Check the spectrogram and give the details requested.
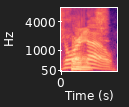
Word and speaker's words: Journeau: And the driver in 84 starting 39, that Jordan Journeau is how it's pronounced. It's Journeau. French.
